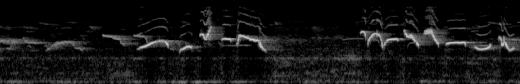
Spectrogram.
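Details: Kacer, or oriental magpie-robin, with great tit imitation for lure training: two runs of loud, clipped whistled notes, each run about seven to eight syllables, swooping up and down, separated by a short pause.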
